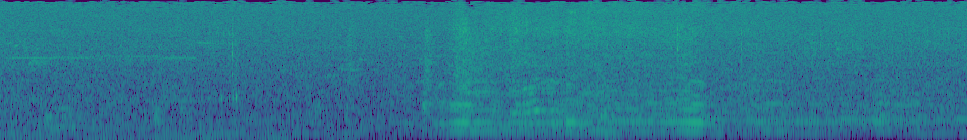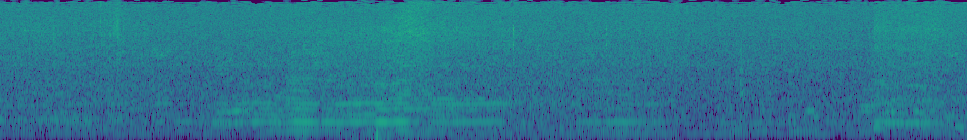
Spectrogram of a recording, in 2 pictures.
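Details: Bees buzzing, a low droning hum with stacked tones that swell and fade as insects pass close, loudest around three to five seconds and again near ten seconds, over a steady background hum.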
